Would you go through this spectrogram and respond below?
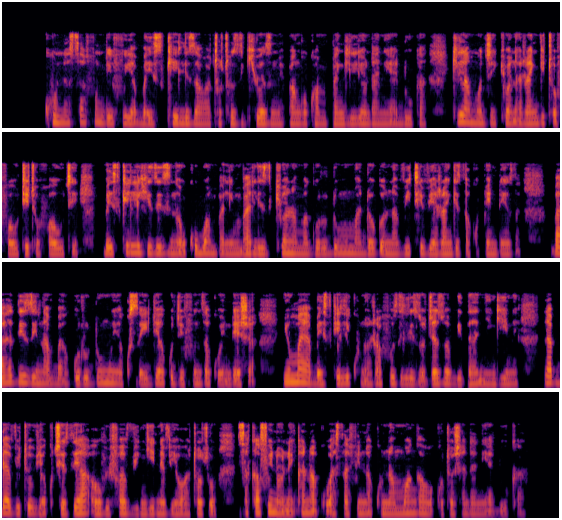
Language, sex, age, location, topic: Swahili, female, 18-24, Nairobi, finance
